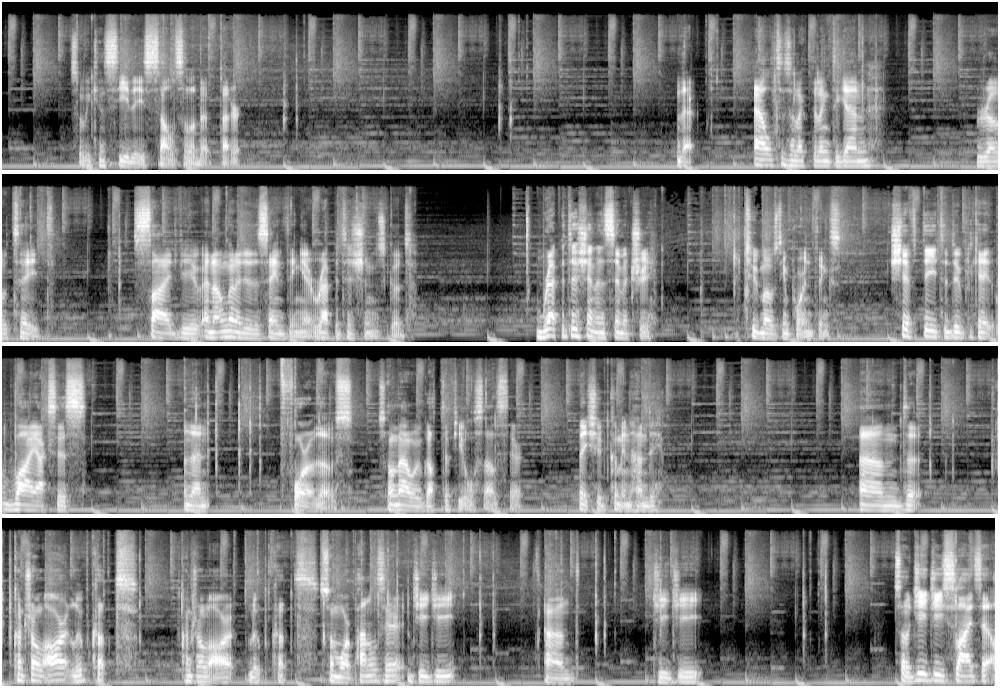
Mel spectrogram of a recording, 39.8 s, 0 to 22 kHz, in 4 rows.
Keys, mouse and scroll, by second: 0.7 middle click, 0.7 ,, 2.7 3, 3.5-4.7 drag, 4.9 click, 4.9 2, 5.5-6.5 drag, 7.5 l, 8.3 KP_1, 9.3 r, 10.9 KP_3, 12.1-13.3 drag, 13.8-14.9 middle drag, 16.3 middle click, 17.1 shift+d, 21.7 shift+r, 22.1 shift+r, 22.5 click, 22.8-24.6 middle drag, 25.1 click, 25.7-27.2 middle drag, 27.7 middle click, 28.4 middle click, 28.9 2, 29.2 middle click, 29.7 ctrl+r, 31.1 3, 31.5 ctrl+r, 32.5 middle click, 32.9 2, 33.1 click, 33.5 g, 34.5 3, 35.7 2, 36.1 g, 37.7 click, 37.7 3, 39.3 1.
